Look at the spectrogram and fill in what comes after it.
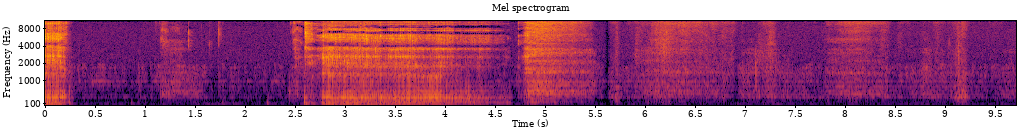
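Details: Adult male burping after a couple of beers, one long loud belch followed by several shorter softer burps in a small room.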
